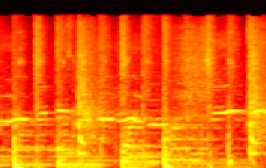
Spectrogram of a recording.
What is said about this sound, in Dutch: Het is toch een heel leuk catchy nummer, hè? Je hoort rap. Er is folky zang, er is een eh, fluit ook.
